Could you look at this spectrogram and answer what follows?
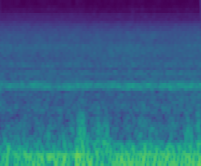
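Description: A CSX freight train of tank cars passes at full throttle, a loud, steady low rumble with a sustained mid-pitched hum and no break across the moment.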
